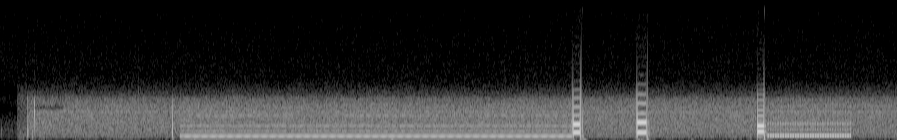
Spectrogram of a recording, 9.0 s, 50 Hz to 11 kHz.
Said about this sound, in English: I dialed a 3-digit extension.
